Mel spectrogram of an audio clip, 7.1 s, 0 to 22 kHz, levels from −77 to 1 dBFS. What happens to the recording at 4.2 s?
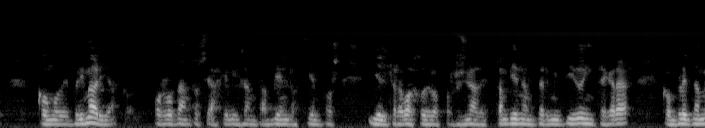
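At 4.2 s a mains buzz sits under the sound. It is not a local event. It runs through the whole clip at a steady level. The buzz comes from 50 Hz mains. Sharp switching spikes leak in twice per cycle, so harmonics of 50 Hz stack up well into the kilohertz range. That gives a raspy, edgy hum rather than a smooth tone. It stays roughly 35 dB below the main sound.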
